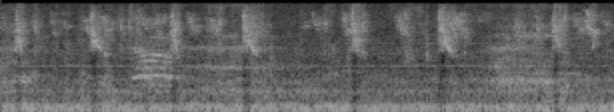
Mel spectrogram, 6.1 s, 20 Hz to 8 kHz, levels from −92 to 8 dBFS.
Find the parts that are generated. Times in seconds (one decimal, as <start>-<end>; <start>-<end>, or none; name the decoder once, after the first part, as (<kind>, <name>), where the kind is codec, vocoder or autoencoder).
none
